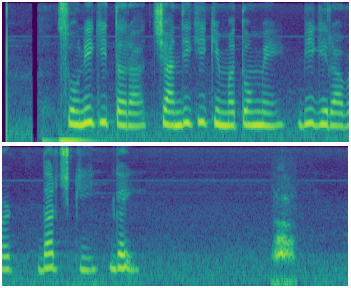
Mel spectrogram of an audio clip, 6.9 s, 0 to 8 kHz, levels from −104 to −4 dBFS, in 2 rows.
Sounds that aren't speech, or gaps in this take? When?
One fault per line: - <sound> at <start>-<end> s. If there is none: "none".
- bark at 6.2-6.4 s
